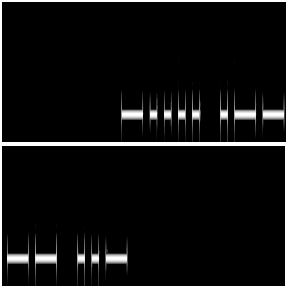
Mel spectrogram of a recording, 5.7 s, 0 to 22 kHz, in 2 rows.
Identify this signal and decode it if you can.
Morse code, heard as a keyed tone, about 17 wpm, 700 Hz. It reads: 61U
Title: Three Challenging Letter-Number Combinations 17wpm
